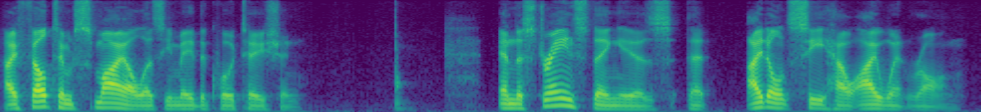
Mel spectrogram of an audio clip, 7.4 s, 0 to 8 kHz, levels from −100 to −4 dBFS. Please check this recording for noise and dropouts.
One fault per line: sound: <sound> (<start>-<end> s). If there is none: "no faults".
sound: tap (3.0-3.1 s)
